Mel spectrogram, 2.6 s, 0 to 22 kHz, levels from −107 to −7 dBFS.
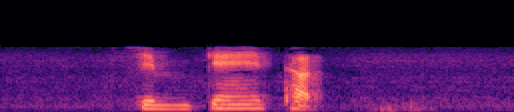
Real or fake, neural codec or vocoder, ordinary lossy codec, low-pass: real; none; AAC, 16 kbps; 7.2 kHz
